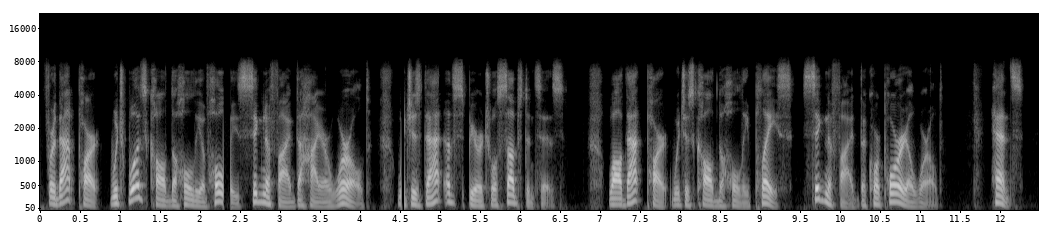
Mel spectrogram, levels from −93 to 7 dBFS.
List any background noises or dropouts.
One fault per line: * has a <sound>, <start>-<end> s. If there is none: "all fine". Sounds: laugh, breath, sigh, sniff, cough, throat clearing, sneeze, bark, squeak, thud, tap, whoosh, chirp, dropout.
* has a dropout, 2.3-2.4 s
* has a dropout, 4.5-4.5 s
